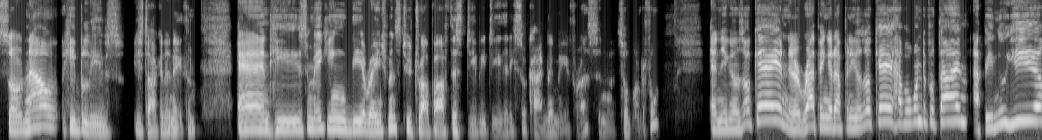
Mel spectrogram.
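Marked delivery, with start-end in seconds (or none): 10.8-13.0 very high-pitched, put-on French accent. Retelling a phone caller's goodbye, imitating a french accent. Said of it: "his French accent".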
